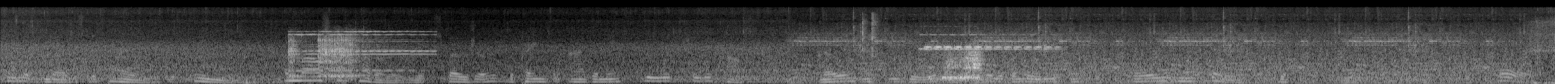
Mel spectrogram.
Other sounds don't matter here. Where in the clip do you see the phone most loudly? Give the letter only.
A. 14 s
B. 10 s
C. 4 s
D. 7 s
B.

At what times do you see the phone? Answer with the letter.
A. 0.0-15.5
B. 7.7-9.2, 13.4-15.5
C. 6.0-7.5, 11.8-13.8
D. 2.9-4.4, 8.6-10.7
D.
